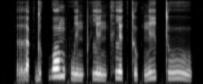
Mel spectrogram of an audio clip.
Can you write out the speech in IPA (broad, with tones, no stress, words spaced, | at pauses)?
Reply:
ra˨˩k̚do˥˩k̚ wɔː˥˩mkwi˩˦n pʰli˩˦n kʰle˥˩k̚tu˨˩k̚ niː˥˩p̚ tuː˥˩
